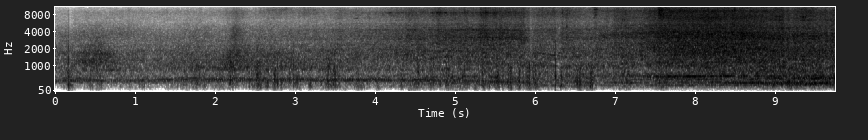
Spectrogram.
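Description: EP07-class electric locomotive hauling passenger coaches along a station track, getting louder as it comes close and passes, with a steady whine running through the rumble of the wheels.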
